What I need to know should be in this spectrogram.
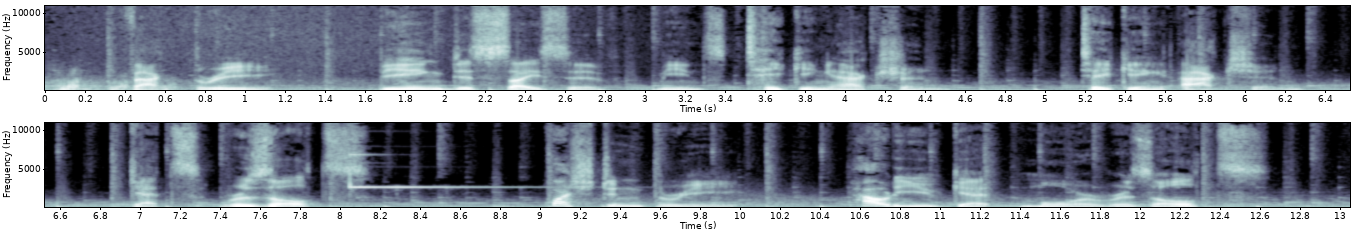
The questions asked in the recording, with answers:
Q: How do you get more results?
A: being decisive means taking action, and taking action gets results.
